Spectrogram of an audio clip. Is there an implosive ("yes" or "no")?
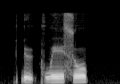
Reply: yes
